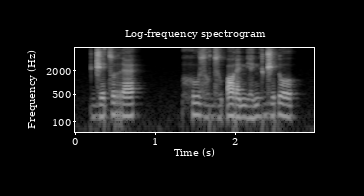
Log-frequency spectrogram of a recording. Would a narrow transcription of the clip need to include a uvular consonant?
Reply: no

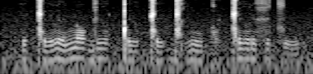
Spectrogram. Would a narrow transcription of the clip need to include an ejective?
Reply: no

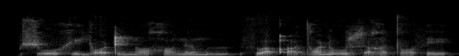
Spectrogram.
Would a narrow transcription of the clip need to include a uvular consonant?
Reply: yes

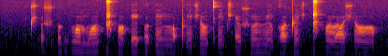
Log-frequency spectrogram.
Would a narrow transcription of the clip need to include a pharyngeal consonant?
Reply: no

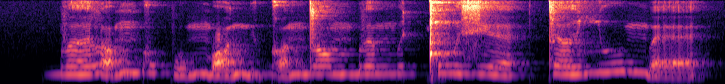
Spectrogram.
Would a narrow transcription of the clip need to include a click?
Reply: yes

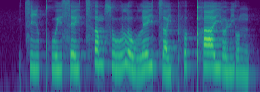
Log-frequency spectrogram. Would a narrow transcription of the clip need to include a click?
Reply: no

